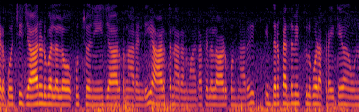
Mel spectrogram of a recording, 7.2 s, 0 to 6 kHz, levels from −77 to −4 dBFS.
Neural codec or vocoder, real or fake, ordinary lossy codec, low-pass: autoencoder, 48 kHz, 128 numbers a frame, DAC-VAE, trained on Japanese speech; fake; AAC, 32 kbps; 5.4 kHz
